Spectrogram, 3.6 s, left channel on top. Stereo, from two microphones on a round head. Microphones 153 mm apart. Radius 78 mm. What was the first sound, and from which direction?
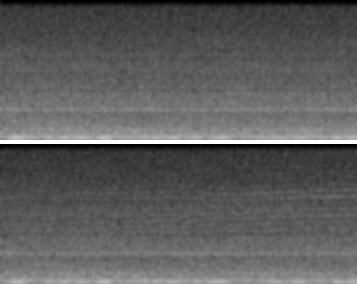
Only background noise.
